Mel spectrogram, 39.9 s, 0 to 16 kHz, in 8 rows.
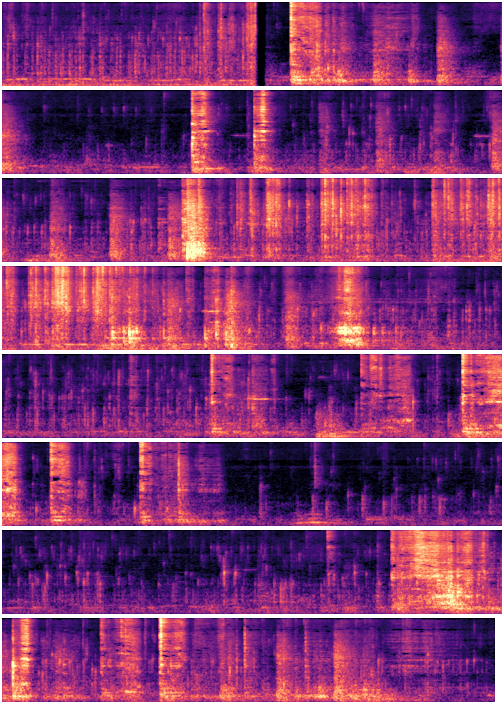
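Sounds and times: utensils clattering against pots: 1.8 - 5.2, 6.9 - 19.6, 22.0 - 27.3, 33.3 - 39.5.

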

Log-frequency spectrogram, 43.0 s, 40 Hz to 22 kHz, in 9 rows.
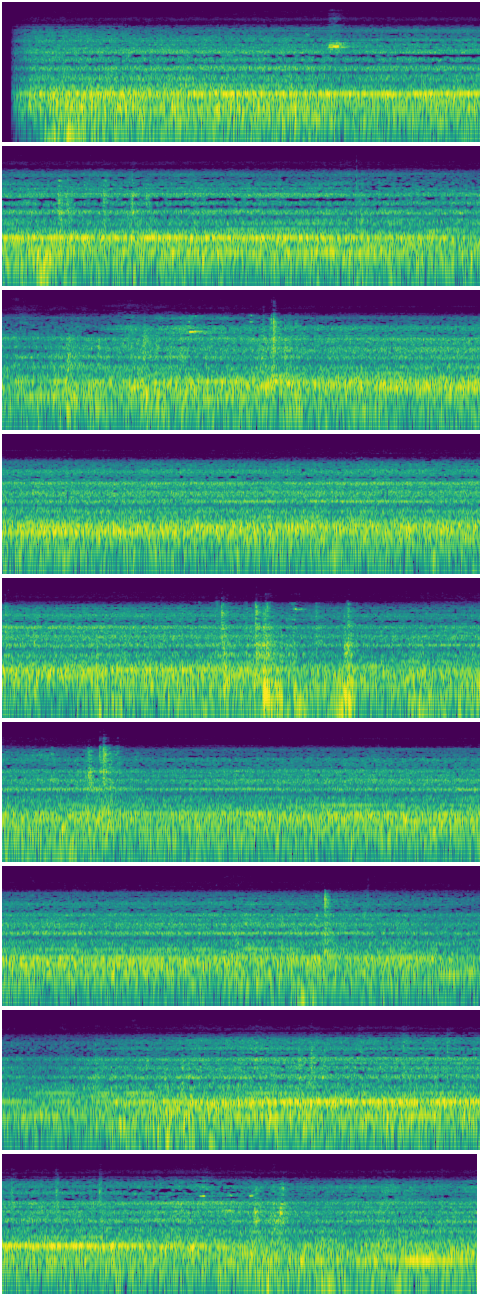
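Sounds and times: excavator diesel engine running: 0.1 - 42.9.

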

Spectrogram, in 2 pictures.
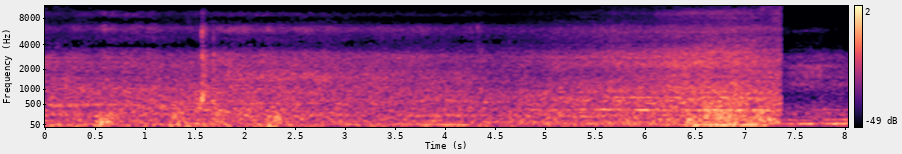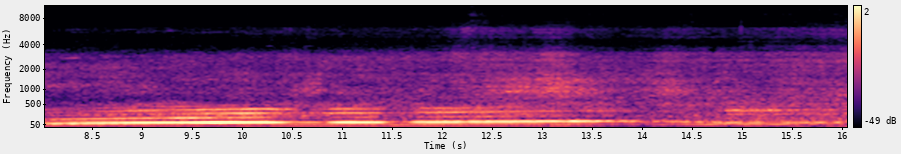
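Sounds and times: wind rush: 4.6 - 7.4.

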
